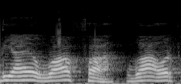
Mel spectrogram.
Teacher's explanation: वा फा को बोलने अगर बोले तो ये दांतों के निचले ओष्ठ तथा ऊपरी दांतों से इनका उच्चारण स्थान होता है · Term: दंतोष्ठ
